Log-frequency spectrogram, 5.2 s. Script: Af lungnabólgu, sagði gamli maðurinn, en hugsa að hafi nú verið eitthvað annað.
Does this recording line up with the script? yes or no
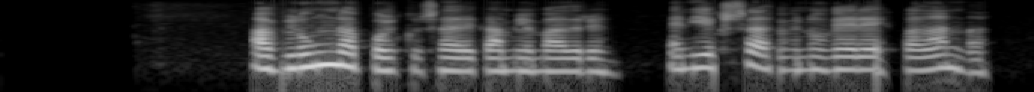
yes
